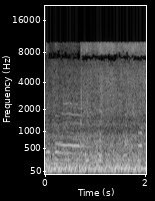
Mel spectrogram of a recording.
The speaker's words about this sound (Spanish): Con los barcos en marcha, el sonido de mar de fondo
